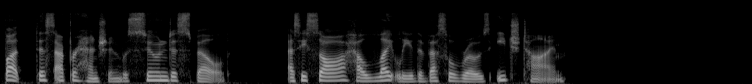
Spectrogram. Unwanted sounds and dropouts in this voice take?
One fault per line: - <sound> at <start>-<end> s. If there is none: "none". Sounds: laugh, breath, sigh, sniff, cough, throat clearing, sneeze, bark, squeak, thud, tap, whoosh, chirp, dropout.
none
